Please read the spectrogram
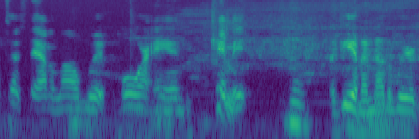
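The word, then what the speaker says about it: Kmet: along with Mo and Keesh. Again, another weird name. K-Met. That's how it's spelled. Keesh, whatever. Anyway, they all watch the K be silent. Yeah, I know, right? It just be met.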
